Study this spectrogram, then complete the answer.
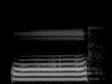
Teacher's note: جو ہمارے حلق کی طرف ہے، جو زبان کی جڑ کہیں گے ہم اس کو، روٹ ہے جو زبان کا۔ تو جب ہم زبان کی جڑ کو اوپر والے تالو کے ساتھ، جو ہماری گوشت کا چھوٹا سا ٹکڑا لٹک رہا ہے نا، اس کے ساتھ جب ہماری زبان کی جڑ لگے گی تو پڑھا جائے گا قاف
